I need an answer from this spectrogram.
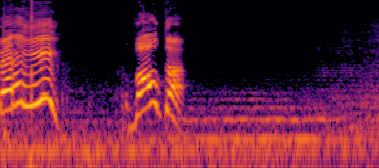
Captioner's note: foreign language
